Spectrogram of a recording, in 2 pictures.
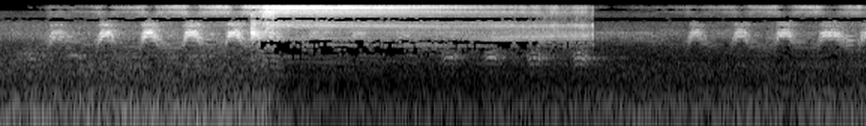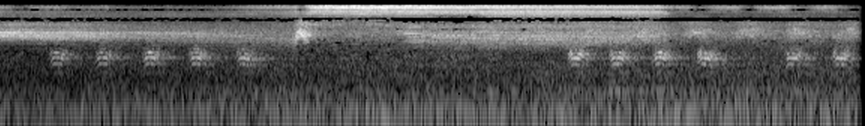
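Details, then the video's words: Cicada song: a loud, continuous high buzzing drone with pulsing rhythmic bursts repeating a little over twice per second, shifting in intensity partway through, with steady electric-like hum throughout. "매미 울음소리"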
